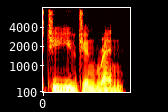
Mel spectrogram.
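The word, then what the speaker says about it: 蛊真人: another name DS gu the Chinese name is pronounced as guu Jin Ren gu is the name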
